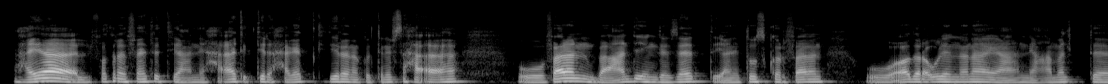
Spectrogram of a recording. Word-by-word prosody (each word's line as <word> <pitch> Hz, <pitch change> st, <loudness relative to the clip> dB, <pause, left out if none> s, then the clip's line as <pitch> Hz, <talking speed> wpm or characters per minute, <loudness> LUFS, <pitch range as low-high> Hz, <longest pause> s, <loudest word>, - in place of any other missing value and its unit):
الحقيقة 130 Hz, +3 st, +7 dB
الفترة 110 Hz, +6 st, -5 dB
اللي 130 Hz, -2 st, +1 dB
فاتت 125 Hz, 0 st, -3 dB
يعني 100 Hz, 0 st, -4 dB
حقّقت 115 Hz, +3 st, -2 dB
كتير 115 Hz, 0 st, -3 dB
حاجات 120 Hz, +4 st, -4 dB
كتيرة 125 Hz, -1 st, -1 dB
أنا 110 Hz, -, -1 dB
كنت 105 Hz, 0 st, -9 dB
نِفْسي 110 Hz, +1 st, -5 dB
أحقّقها 120 Hz, +2 st, 0 dB, 0.6 s
وفعلًا 125 Hz, +6 st, +3 dB
بقى 100 Hz, -2 st, 0 dB
عندي 125 Hz, +2 st, 0 dB
إنجازات 115 Hz, +3 st, -2 dB
يعني 100 Hz, +1 st, -3 dB
تُذكَر 120 Hz, +1 st, -3 dB
فعلًا، 120 Hz, +3 st, 0 dB, 0.4 s
وأقدر 110 Hz, +3 st, 0 dB
أقول 120 Hz, +3 st, +1 dB
إن 115 Hz, -1 st, -1 dB
أنا 120 Hz, 0 st, 0 dB
يعني 100 Hz, -1 st, -3 dB
عملت 110 Hz, +5 st, -7 dB
115 Hz, 140 wpm, -24 LUFS, 105-125 Hz, 0.6 s, الحقيقة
